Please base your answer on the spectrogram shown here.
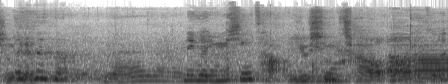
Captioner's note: laughter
